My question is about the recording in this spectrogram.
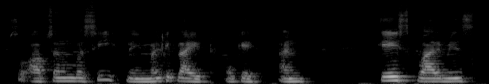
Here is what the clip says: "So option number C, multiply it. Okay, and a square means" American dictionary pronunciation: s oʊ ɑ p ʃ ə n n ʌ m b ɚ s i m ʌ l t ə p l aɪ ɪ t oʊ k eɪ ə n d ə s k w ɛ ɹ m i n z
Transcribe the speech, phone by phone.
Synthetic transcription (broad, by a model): s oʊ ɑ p s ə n n ʌ m b ɚ s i m ʌ l t ə p l aɪ ɪ t oʊ k eɪ ə n d ə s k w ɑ ɹ m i n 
